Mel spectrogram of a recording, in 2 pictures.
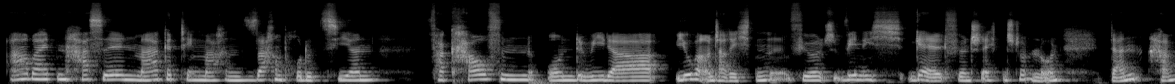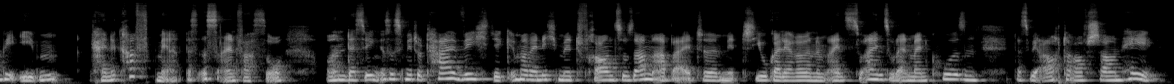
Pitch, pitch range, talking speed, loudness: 200 Hz, 185-225 Hz, 145 wpm, -22 LUFS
